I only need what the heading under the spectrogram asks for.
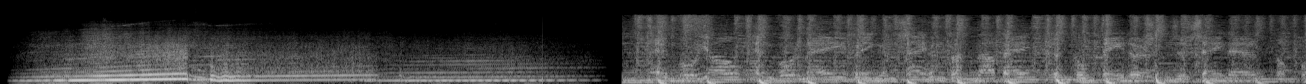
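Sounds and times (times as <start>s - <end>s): car engine revving: 0.1s - 6.1s.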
